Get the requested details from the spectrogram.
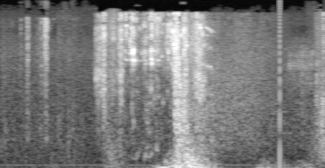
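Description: A loud rushing whoosh bursts and fades.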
